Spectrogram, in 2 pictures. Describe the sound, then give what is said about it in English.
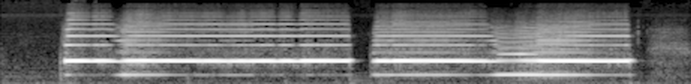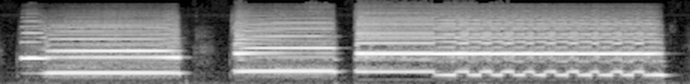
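A wind instrument plays several sustained, steady notes at soft and loud strength. The final long tone splits into two pitches sounding together, producing a rapid, wavering beat. “And if you hit the middle between those two things, you can have both notes at the same time.”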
